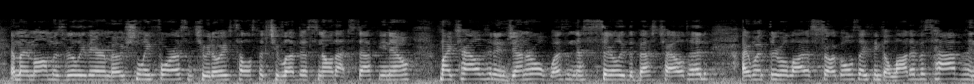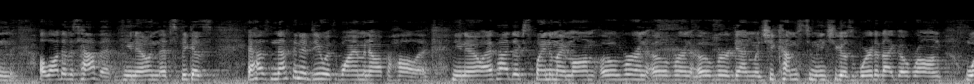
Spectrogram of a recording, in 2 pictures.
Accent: California, United States; I grew up in Marin County. I'm a native to where I live. I live in a little town.

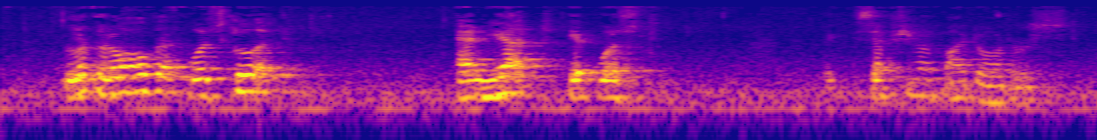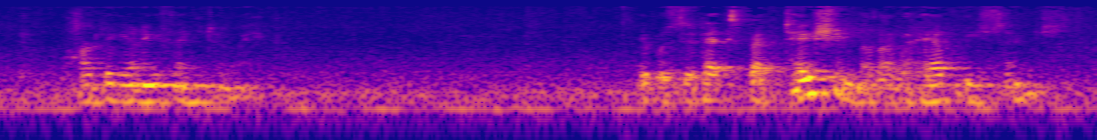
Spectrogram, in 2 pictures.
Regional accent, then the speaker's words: Illinois, United States; I went away to the University of Minnesota because I'm from the Illinois and live 35 miles from the University of Illinois.

